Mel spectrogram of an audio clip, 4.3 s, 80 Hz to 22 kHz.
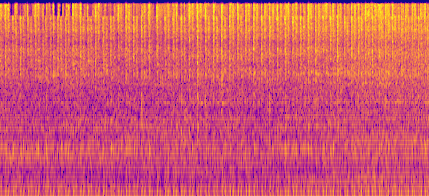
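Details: Atlas machine with replacement 25 hp Briggs V-twin, separate choke cable; steady, even low thump settling into a smooth idle right after a cold start; normal idle.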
